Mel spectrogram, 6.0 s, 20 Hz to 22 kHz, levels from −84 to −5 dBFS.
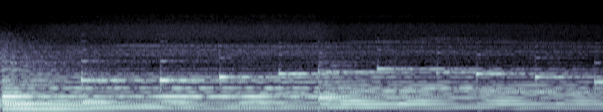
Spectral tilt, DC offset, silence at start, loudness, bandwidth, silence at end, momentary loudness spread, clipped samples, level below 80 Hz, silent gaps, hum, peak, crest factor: -8.5 dB/octave; under 0.1%; 0 s; -22 LUFS; 9.6 kHz; 0 s; 9 LU; under 0.1%; -60 dBFS; none; none; -4 dBFS; 18 dB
